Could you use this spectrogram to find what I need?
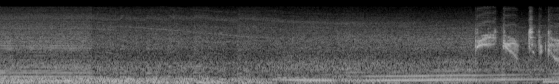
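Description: A racing car engine drops in pitch as the car brakes hard, then revs up again.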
